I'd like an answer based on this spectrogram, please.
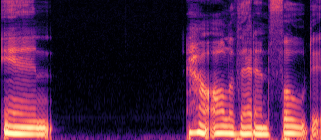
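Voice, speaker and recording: A woman with an American accent speaks in a dark, mellow tone, recorded dry and close with no echo. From Louisiana, US. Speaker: YouTuber, commentator. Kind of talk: casual commentary vlog.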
